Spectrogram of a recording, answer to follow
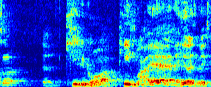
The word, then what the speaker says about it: quinoa: How do you pronounce that? Quinoa.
